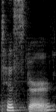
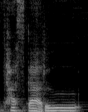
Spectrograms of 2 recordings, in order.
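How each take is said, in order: First: The word is said in two short syllables. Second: The word is said in three full syllables. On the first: The speaker calls it wrong. "He pronounces it tisker" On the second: The speaker calls it right. "the accurate terminology is Taskaru"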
